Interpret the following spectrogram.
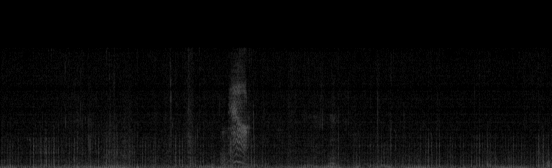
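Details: Three-week-old British Shorthair kittens purr softly, a steady low rumble with a brief higher squeak midway.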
